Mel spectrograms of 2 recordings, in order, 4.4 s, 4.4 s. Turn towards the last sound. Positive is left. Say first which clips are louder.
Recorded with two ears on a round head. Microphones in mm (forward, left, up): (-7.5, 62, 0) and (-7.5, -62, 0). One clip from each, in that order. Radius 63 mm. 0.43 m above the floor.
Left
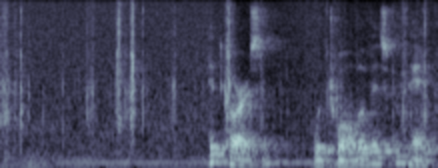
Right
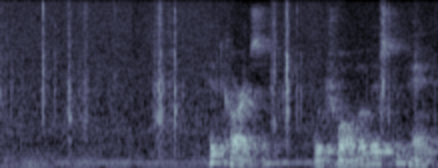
# left 6 dB
turn(degrees=45)  # may be behind; listen again after turning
